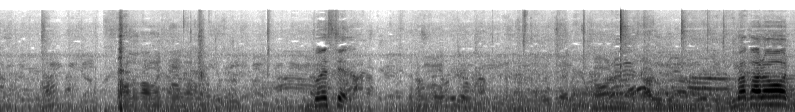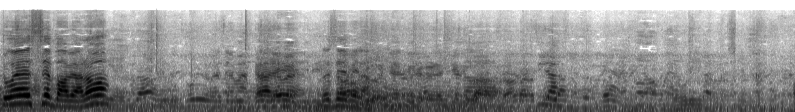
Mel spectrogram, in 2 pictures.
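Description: A large crowd cheers and shouts outdoors.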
